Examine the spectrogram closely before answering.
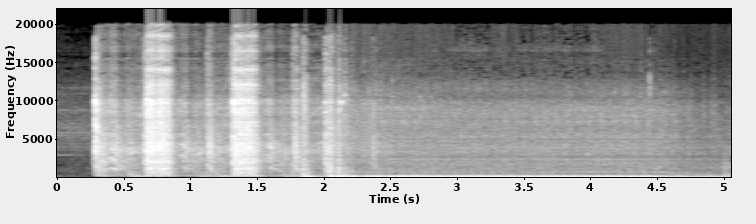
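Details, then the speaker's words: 2009 Harley-Davidson Road King V-twin, not only when hot: a few heavy harsh clunks while cranking before a lumpy idle; suspected starter clutch, ring gear or compensator, owner ruling out starter clutch first. "And it doesn't always sound that bad, but sometimes it's, one extra clunk, and sometimes it's that a few times."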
